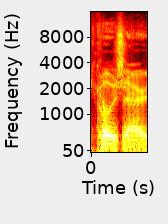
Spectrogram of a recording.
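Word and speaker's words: Kosier: You would say Kozar. It's spelled like kosher.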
